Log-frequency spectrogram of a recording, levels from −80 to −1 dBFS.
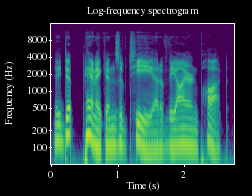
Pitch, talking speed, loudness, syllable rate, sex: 110 Hz, 215 wpm, -17 LUFS, 5.6 syllables/s, male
